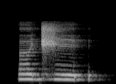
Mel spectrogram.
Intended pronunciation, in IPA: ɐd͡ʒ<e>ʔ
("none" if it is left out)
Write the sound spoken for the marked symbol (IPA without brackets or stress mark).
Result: e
